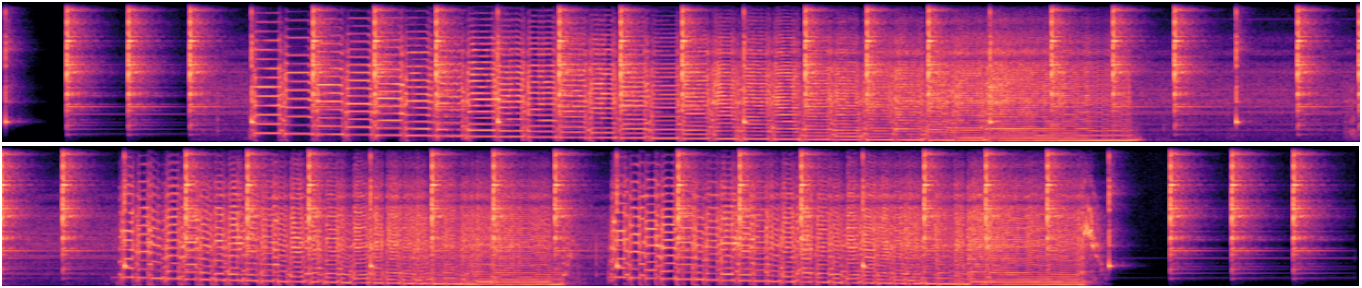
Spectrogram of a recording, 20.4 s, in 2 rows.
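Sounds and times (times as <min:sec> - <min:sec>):
descending chromatic scale from C: 0:01.6 - 0:08.8, 0:10.0 - 0:18.5.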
